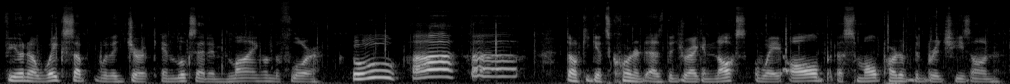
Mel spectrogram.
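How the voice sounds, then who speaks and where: A man's voice: fairly high pitch, steady tone, moderate pace, few pauses. A man reading scene directions from a screenplay as a storyteller, in scripted ASMR narration.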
